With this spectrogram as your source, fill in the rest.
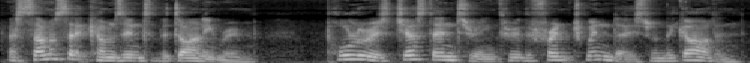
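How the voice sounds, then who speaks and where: A male storyteller narrating a scripted drama in a bright, forward voice with a husky grain. His delivery swings widely in pitch as he describes each scene. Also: very animated, fairly quick.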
